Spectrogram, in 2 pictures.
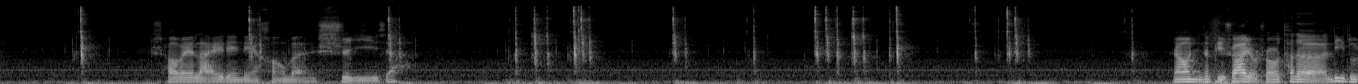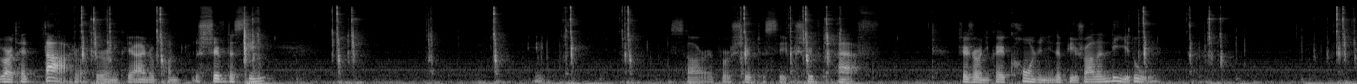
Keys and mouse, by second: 1.1-2.5 ctrl+drag, 2.5 ctrl+z, 2.9-3.9 ctrl+drag, 3.9 ctrl+z, 4.1-5.3 ctrl+drag, 5.3 f, 5.9 ctrl+z, 6.2 ctrl+click, 6.8 ctrl+z, 7.1 ctrl+click, 7.7 middle click, 8.3 ctrl+z, 8.5 f, 9.2 ctrl+click, 9.8 middle click, 10.2 ctrl+z, 10.6 ctrl+click, 11.4-14.4 middle drag, 14.5 ctrl+z, 15.0-16.1 middle drag, 16.1 shift+c, 17.1-17.9 shift+c, 18.6-20.9 shift+middle drag, 20.9 shift+right click, 21.1 ctrl+middle click, 21.9 shift+f, 25.2 ctrl+middle click, 25.7 f, 26.2 middle click, 26.6 click, 27.1 ctrl+z.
